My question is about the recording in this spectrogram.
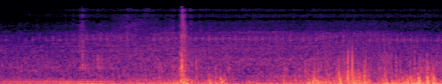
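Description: A car door latch clicks once, about two seconds in. It is followed by low rumbling handling and wind noise on the phone's microphone.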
